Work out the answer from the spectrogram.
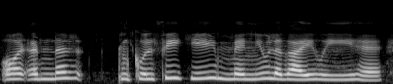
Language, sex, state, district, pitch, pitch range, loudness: Hindi, female, Jharkhand, Ranchi, 245 Hz, 230-270 Hz, -16 LUFS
